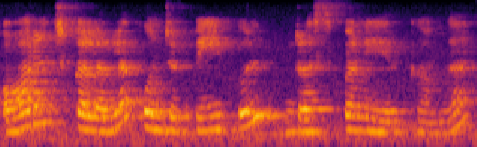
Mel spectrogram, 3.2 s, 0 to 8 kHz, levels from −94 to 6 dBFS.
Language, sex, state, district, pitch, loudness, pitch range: Tamil, female, Tamil Nadu, Chennai, 240 Hz, -17 LUFS, 215-280 Hz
